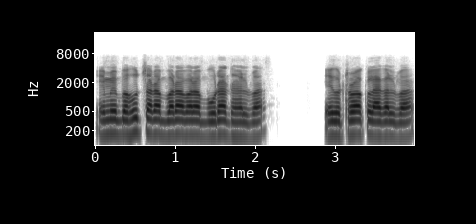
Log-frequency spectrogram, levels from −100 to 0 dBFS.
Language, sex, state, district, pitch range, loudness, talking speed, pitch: Bhojpuri, male, Bihar, Saran, 155-165 Hz, -16 LUFS, 225 wpm, 160 Hz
